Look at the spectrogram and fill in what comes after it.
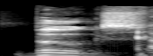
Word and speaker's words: Boogs: Which is spelled like boogs, like boogers.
